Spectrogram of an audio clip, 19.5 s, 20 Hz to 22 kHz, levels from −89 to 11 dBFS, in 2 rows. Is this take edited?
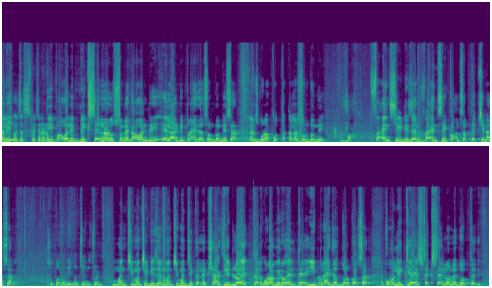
yes; 2 cuts; at 4.9 s, 14.1 s

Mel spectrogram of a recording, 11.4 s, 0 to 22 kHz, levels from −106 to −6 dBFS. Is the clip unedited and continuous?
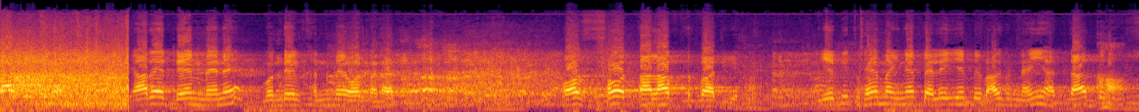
no; 2 cuts; at 1.3 s, 8.5 s

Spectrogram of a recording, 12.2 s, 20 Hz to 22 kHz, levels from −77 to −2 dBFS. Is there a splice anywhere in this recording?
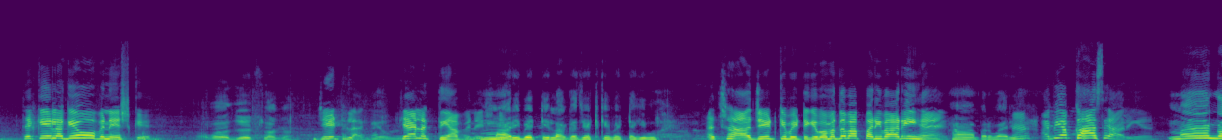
yes; 2 cuts; at 3.9 s, 10.4 s

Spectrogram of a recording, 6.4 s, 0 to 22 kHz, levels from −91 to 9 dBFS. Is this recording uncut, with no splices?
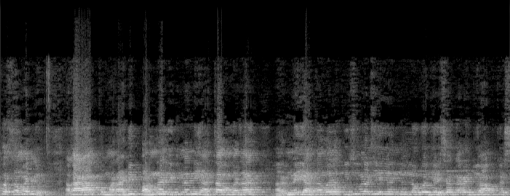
no; 1 cut; at 4.6 s

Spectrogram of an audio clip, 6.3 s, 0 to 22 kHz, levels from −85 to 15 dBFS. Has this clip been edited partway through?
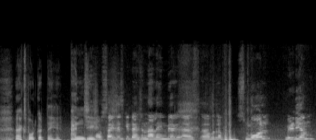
yes; 1 cut; at 1.3 s

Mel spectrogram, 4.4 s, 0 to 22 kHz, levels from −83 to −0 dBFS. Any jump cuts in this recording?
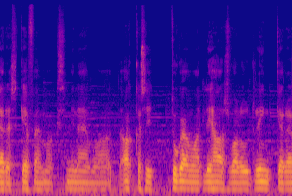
yes; 1 cut; at 2.4 s

